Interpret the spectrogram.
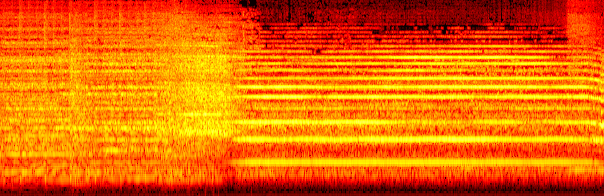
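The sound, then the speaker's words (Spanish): A loud evacuation siren in the city of Donetsk, Ukraine, sounding after a vehicle exploded near a government building, blares in a long, steady tone that holds its pitch for several seconds, preceded by a few seconds of harsh, noisy rumbling. “Esto que estamos escuchando, bueno, fue la sirena de evacuación debido a una explosión en la ciudad de Donetsk, en Ucrania, y el estallido fue de un vehículo que estaba cerca de un edificio de gobierno y pertenecía al jefe de la milicia.”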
